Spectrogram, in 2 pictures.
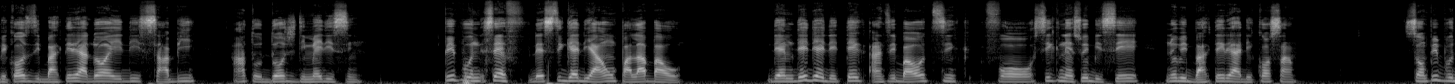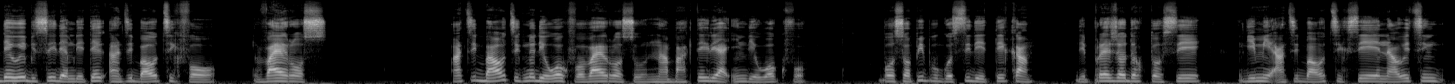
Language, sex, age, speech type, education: Nigerian Pidgin, female, 15-29, spontaneous, tertiary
